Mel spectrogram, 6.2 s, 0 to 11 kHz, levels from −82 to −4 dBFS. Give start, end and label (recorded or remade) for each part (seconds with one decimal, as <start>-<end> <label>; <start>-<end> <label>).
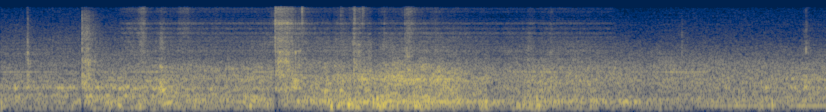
0.0-0.9 recorded; 0.9-4.6 remade; 4.6-6.2 recorded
